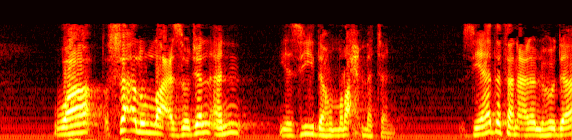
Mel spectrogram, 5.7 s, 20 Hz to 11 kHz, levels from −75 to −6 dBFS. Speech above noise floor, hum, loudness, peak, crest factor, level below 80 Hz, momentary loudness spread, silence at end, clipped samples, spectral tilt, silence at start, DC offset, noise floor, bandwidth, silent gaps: 27 dB; none; -15 LUFS; -2 dBFS; 14 dB; -44 dBFS; 15 LU; 0 s; under 0.1%; -5.5 dB/octave; 0.55 s; under 0.1%; -41 dBFS; 6.4 kHz; none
